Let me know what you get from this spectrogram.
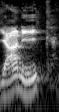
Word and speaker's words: Yannick: It's pronounced Yannick. Never knew that. – I looked that up, too. – Yeah, I always thought it was Yannick, but no, it's Yannick.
